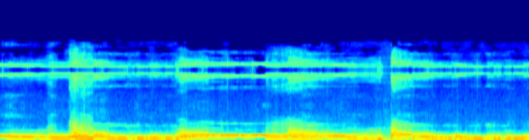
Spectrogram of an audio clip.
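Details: Three beagles, a mother and two of her offspring, howl together in long, wavering, mournful tones as their owner returns home and howls along with them.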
